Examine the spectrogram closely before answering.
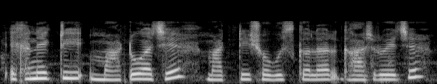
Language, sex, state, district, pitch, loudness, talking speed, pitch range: Bengali, female, West Bengal, Alipurduar, 235 Hz, -15 LUFS, 125 wpm, 220-270 Hz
